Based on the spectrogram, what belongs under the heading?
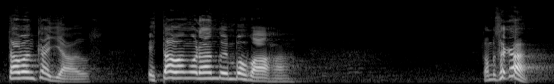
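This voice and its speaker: A man's voice: very high-pitched, sing-song, measured pace, fairly bright tone. A male pastor preaching a sermon, questioning the congregation, having them repeat phrases, and acting out sounds with sudden exclamations. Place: church. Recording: long reverb of a church hall.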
